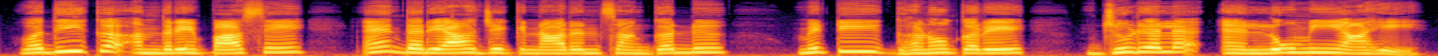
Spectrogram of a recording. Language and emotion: Sindhi, neutral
